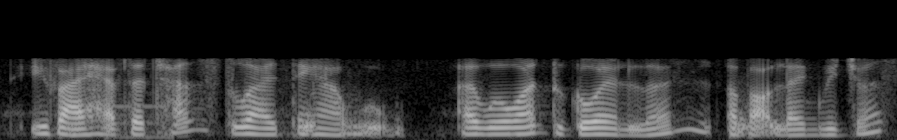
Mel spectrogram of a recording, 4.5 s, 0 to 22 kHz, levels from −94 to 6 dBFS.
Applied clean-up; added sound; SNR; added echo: none; Printer; 20 dB; none.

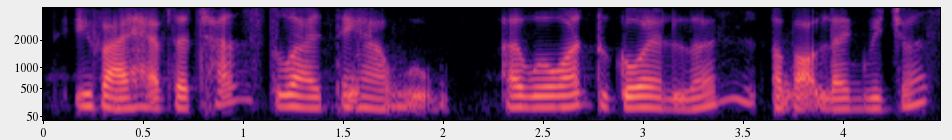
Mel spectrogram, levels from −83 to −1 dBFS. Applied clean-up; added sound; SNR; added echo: none; none; none; none.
